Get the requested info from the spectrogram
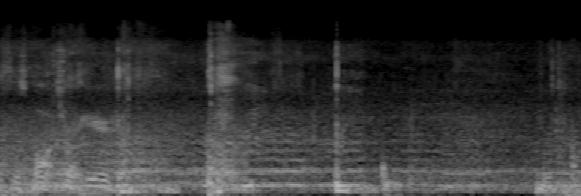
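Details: Honey bees at an eight-frame hive, a steady low droning buzz with brief handling clicks and a few faint spoken words near the start.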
